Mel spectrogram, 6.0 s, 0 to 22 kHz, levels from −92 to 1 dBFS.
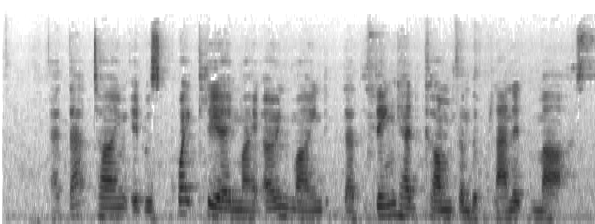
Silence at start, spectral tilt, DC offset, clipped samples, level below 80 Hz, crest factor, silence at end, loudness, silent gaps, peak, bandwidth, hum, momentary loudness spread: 0.5 s; -3.5 dB/octave; under 0.1%; under 0.1%; -56 dBFS; 20 dB; 0 s; -20 LUFS; none; -2 dBFS; 15 kHz; none; 10 LU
